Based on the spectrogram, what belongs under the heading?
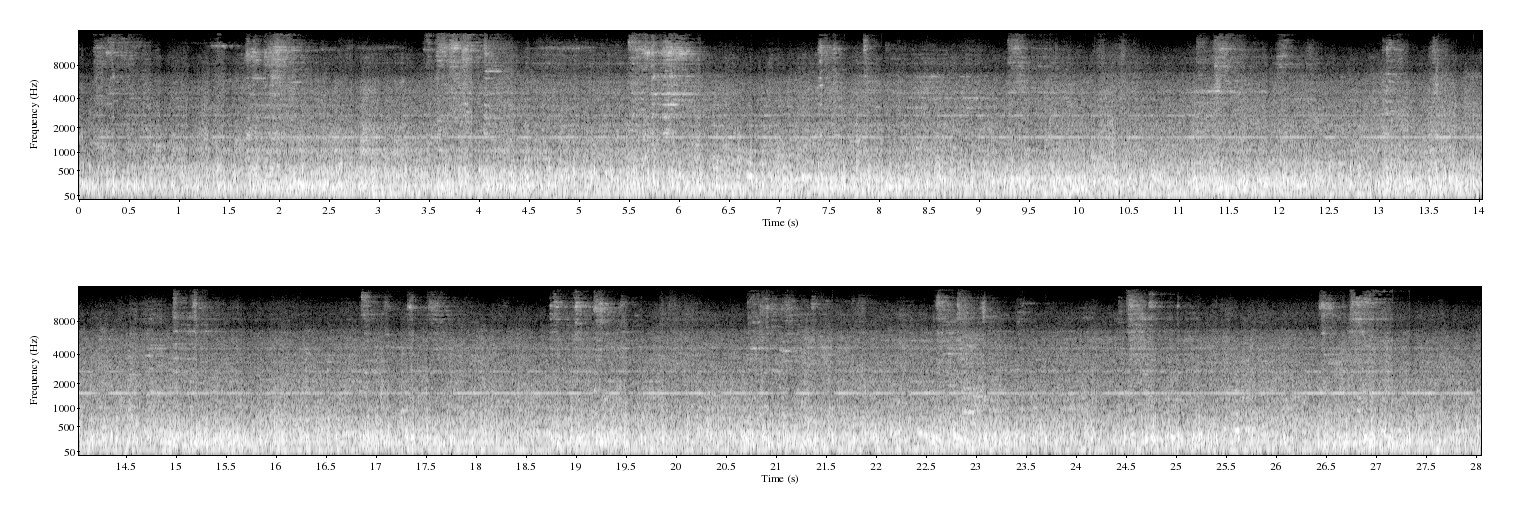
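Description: Coal cars of a freight train rolling past: a steady rumble of steel wheels on rail, with a thin, steady high ring over it and scattered faint clicks.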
